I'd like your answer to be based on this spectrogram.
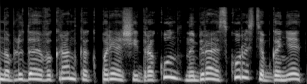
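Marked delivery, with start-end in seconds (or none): none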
